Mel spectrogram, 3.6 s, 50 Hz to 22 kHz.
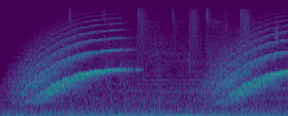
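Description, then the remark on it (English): A ship's alert alarm sounding for alert status 1 whoops twice, each tone sweeping upward in pitch then cutting off, loud and harmonically rich, over a steady low rumbling hum with no voices. “Alert status 1.”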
